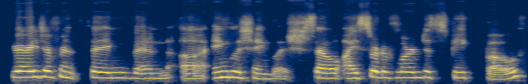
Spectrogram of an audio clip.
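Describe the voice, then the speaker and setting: Recorded with a dry, close sound and no echo, a woman speaks with an American accent in a monotone, flat intonation. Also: medium pitch for a woman, moderate pace, hardly any pauses. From US Midwest, Ohio. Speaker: poet and painter. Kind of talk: interview. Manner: rambling.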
